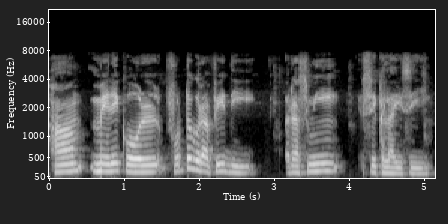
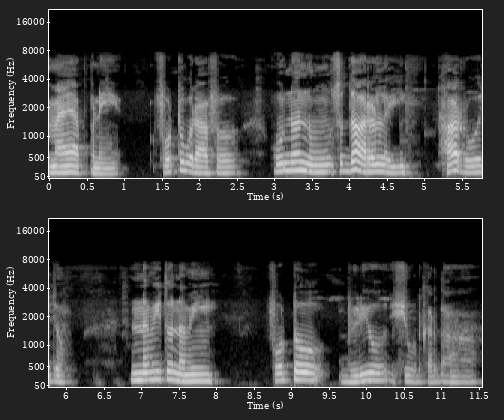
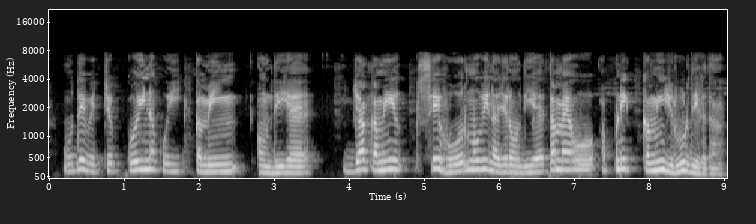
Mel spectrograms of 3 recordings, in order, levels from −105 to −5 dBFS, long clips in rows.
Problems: none marked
